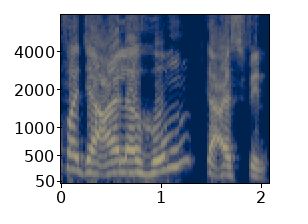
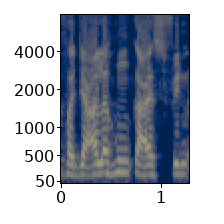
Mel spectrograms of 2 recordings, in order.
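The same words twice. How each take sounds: First: The m is fully completed before the k. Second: The m is cut short and runs into the k. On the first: The speaker calls it right. "മീമ് കറക്റ്റ് ആയിട്ട് പൂർത്തിയായിട്ട് ഉച്ചരിക്കണം" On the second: The speaker calls it wrong. "മീമ് കംപ്ലീറ്റ് ആവില്ല, ... കായിലോട്ട് അതങ്ങ് ചേർന്നു പോകും"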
